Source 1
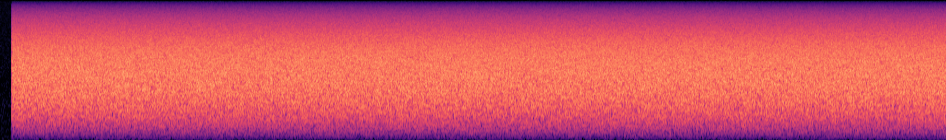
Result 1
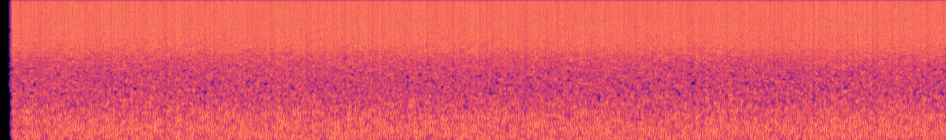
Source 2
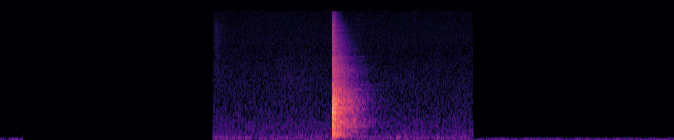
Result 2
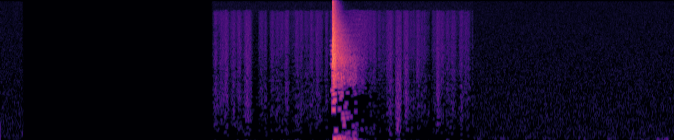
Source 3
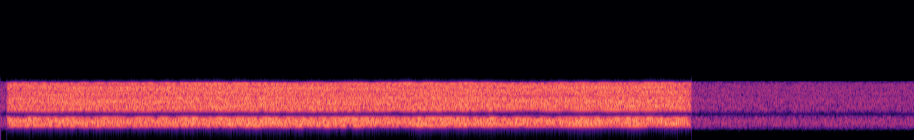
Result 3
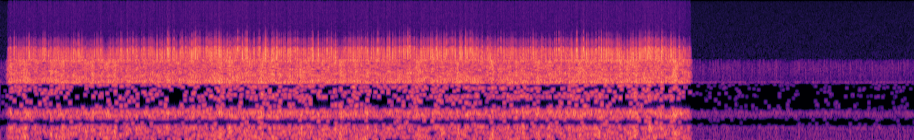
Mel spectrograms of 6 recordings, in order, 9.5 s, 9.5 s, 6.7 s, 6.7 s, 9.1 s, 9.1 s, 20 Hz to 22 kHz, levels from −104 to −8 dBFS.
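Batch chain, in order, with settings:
stylus tracing distortion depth 0.18 ms
gate on every frequency bin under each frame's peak −25 dB weak
brickwall limiter −18.5 dBFS
normalise the peak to −3 dBFS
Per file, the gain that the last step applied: +15.5, +19.5, +24.5 decibels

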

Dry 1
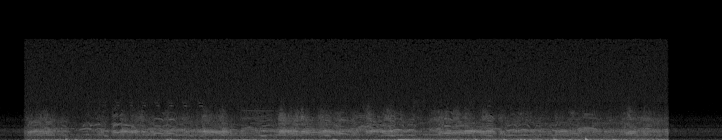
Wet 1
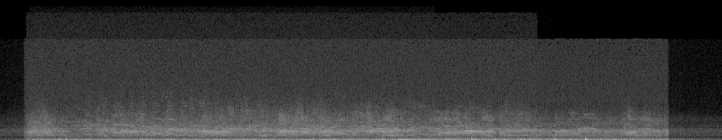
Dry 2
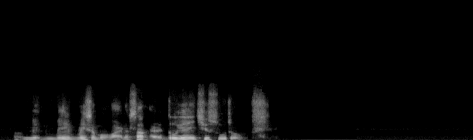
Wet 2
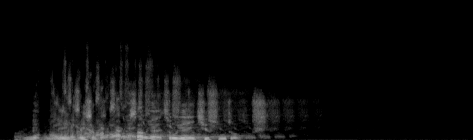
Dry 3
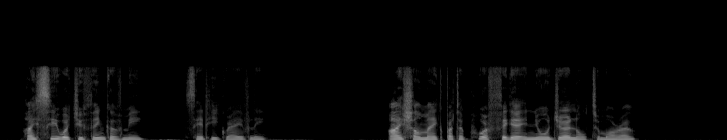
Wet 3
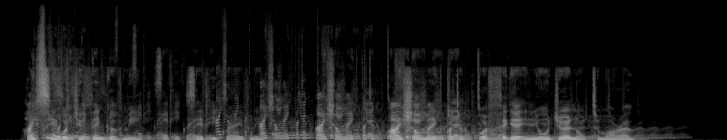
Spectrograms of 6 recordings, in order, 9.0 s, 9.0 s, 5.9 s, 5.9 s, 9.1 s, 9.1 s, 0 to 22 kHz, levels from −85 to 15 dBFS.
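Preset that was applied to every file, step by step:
echo with shifted repeats 183 ms, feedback 55%, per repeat +69 Hz, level −20.5 dB
delay with pitch and tempo change per echo 85 ms, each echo +4 semitones, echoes 3, each echo −6 dB
loudness normalisation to −27 LKFS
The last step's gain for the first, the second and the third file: +12.5, −5.5, +8.0 decibels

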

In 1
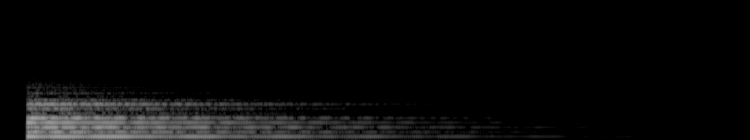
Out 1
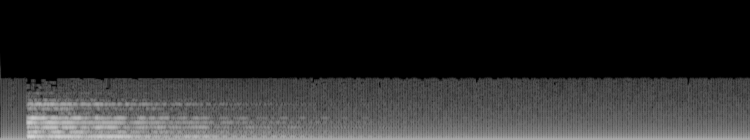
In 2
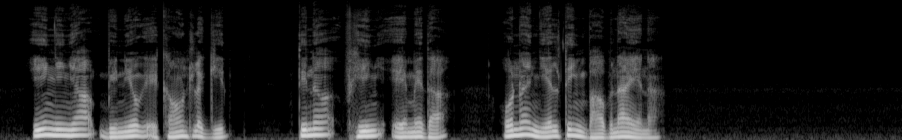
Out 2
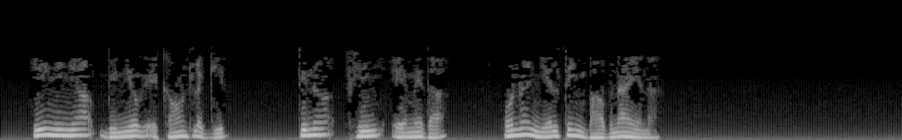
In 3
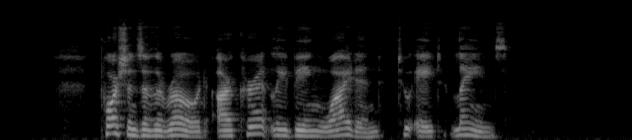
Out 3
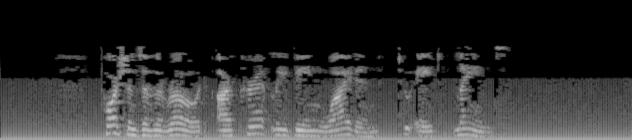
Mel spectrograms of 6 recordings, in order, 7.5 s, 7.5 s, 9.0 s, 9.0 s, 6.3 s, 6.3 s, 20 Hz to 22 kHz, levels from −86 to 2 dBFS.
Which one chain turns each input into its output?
low-shelf EQ 220 Hz +4 dB
hum with harmonics 60 Hz, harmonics 36, −44 dBFS −7 dB per octave
in parallel at −6.5 dB: hard clipping −14 dBFS
on the sum: MP3 16 kbit/s 22,050 Hz
loudness normalisation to −27 LKFS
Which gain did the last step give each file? +10.5, −11.0, +10.0 decibels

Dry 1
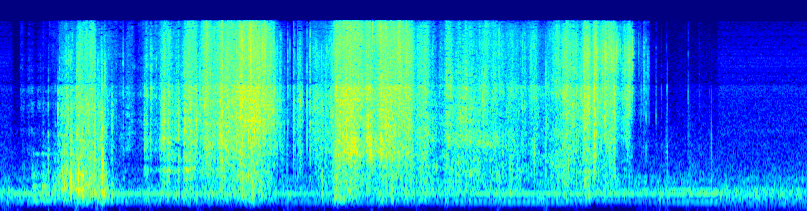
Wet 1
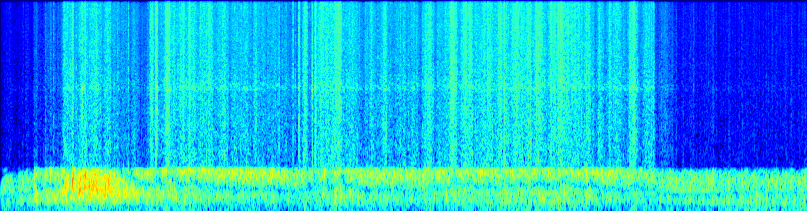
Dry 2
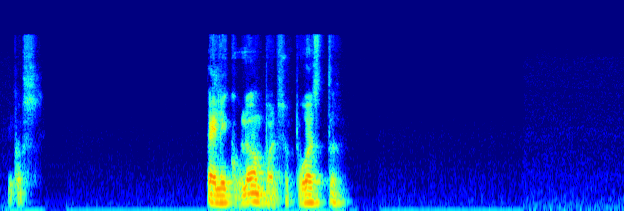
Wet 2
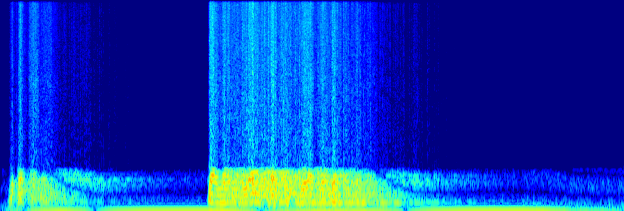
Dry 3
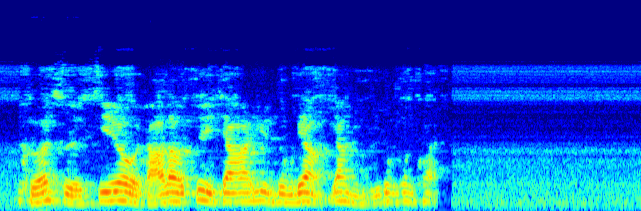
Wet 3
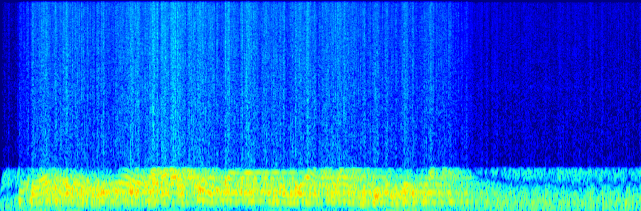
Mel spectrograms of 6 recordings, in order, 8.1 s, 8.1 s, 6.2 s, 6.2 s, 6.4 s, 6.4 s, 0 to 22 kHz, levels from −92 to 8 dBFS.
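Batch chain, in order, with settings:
samples in bit-reversed order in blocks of 16 samples
downward compressor 3 to 1, threshold −31 dBFS
low-pass that shuts in the quiet parts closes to 2,700 Hz, open at −29.5 dBFS
all-pass dispersion highs, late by 53 ms, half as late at 660 Hz
brick-wall band-stop 700–4,400 Hz
treble cut that deepens with the level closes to 2,400 Hz, closed at −29 dBFS
comb and all-pass reverb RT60 2 s, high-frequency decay 0.3×, pre-delay 85 ms, DRR 0 dB
harmonic and percussive parts rebalanced harmonic −9 dB
flanger swept by the level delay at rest 2.9 ms, full sweep at −33 dBFS
converter with an unsteady clock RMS 0.052 ms
loudness normalisation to −27 LKFS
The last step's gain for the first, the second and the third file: +21.0, +10.0, +7.5 decibels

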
